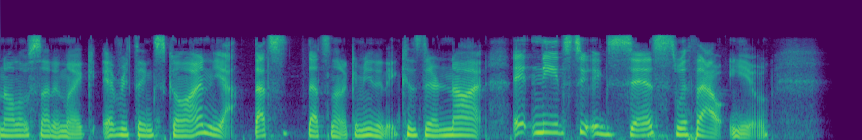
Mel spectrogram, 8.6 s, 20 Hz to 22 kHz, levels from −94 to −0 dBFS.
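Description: No technical faults can be heard in the speech. It comes over a Bluetooth mSBC headset link, so the sound stops at about 7.7 kHz and carries the light grain that codec leaves on it.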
